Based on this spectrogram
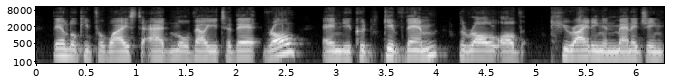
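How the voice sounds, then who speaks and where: Speaking with an Australian accent, a man has a medium pitch and fairly even intonation. The sound is dry and close, with no echo. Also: hardly any pauses. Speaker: financial services executive. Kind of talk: podcast interview.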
